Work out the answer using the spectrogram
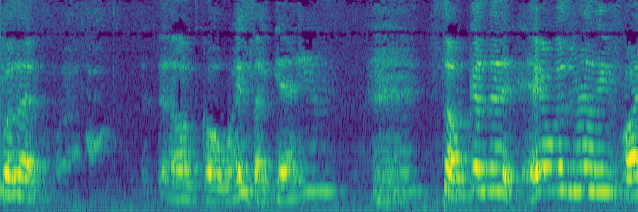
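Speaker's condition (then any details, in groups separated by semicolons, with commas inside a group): Cerebral palsy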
